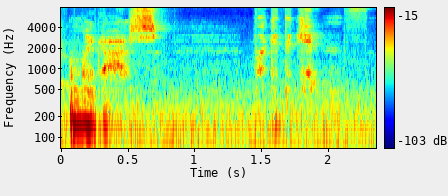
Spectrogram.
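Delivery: hushed whisper over kittens; soft awed whisper. Real, not acted. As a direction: breathe it, barely audible.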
